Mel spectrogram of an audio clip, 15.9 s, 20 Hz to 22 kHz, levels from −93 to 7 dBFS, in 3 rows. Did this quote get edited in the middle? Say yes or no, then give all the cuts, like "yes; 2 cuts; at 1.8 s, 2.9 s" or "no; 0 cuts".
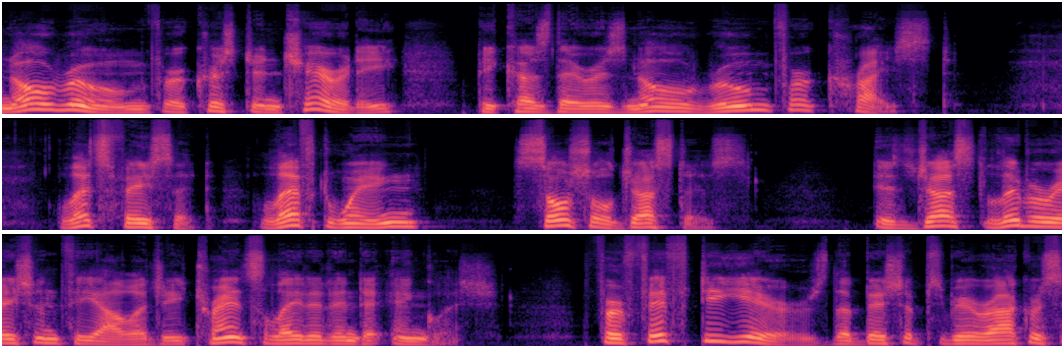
no; 0 cuts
